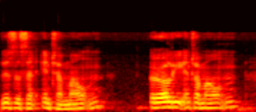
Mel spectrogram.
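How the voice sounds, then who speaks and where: The speaker has a German accent. The intonation stays fairly even. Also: man. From Germany. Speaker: model railroad hobbyist. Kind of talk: tutorial. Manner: halting, many fillers.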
